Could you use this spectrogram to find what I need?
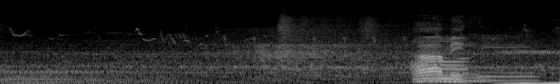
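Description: A man speaks loudly, addressing a crowd outdoors.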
